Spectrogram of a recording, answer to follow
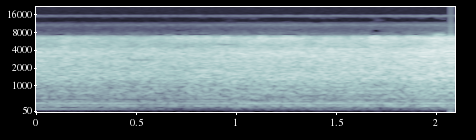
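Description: A steady rushing hiss of background noise in an old interview recording, getting gradually louder through the pause, with a faint low hum.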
